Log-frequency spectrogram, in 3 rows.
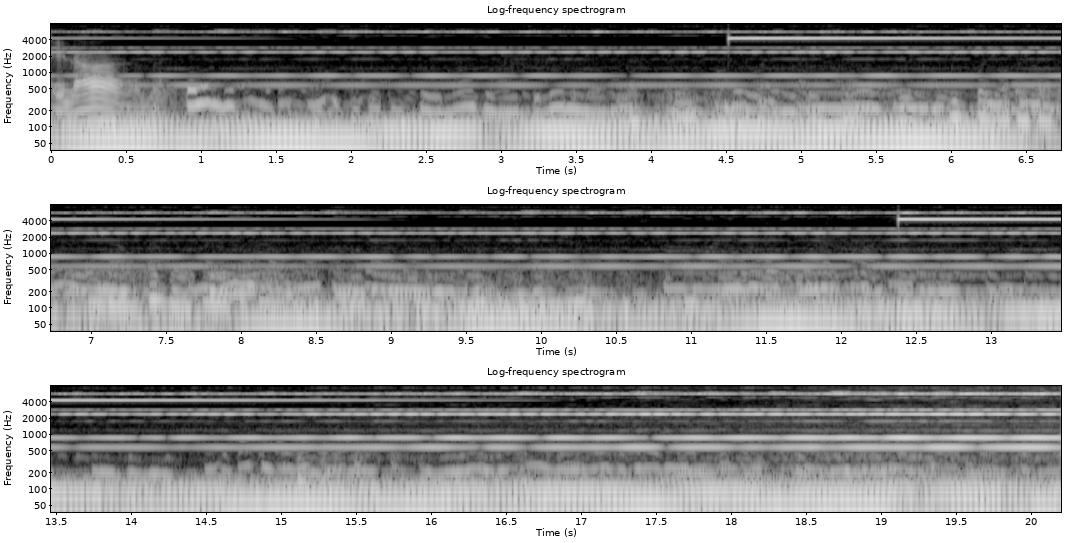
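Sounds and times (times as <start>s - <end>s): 
low rumbling drone: 0.0s - 18.3s
high-pitched ringing tones simulating tinnitus: 0.0s - 20.1s
speech: 0.9s - 1.4s
sharp pings: 4.5s - 8.4s, 12.4s - 16.0s.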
